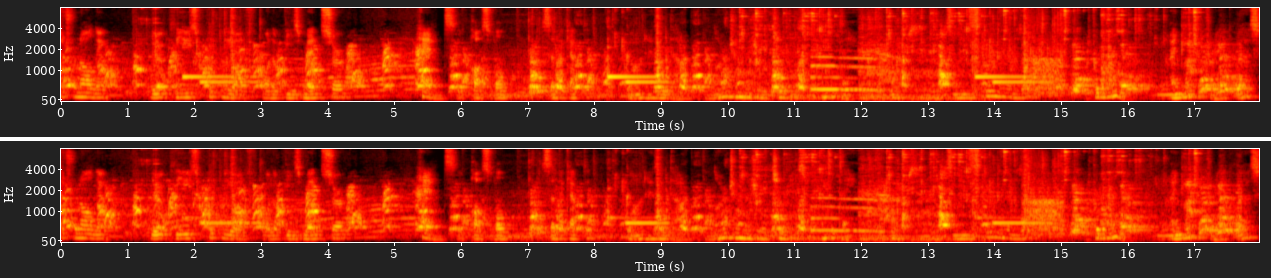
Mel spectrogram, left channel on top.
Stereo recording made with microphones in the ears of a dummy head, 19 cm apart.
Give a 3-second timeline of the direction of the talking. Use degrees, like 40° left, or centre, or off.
50° left, 30° left, 10° left, 20° right, centre, 40° left.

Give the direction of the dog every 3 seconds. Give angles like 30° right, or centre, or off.
30° right, centre, 50° left, 30° left, 10° right, 20° right.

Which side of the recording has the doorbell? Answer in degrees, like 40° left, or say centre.
30° left.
